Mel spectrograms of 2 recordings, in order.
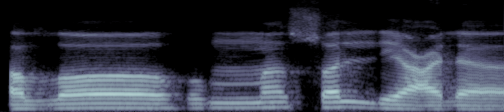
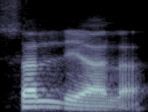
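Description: First: Slow "সাল্লি" with a heavy, emphatic S; correct sad sound. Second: "সাল্লি" with a thin, light S; wrong sin sound. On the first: Teacher correcting the mistake, slow "সাল্লি" with heavy sad S. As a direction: draw it out, "সাল্লি" with thick Arabic sad. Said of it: "সদ দিয়ে উচ্চারণ করতে হবে". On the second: Teacher showing a common mistake, "সাল্লি" with thin sin S. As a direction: say "সাল্লি" with a plain sin instead of heavy sad. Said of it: "সিন থেকে". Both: Shown as a demonstration.

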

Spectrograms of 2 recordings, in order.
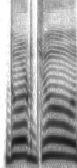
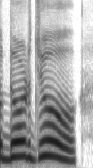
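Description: First: First cry pitched higher, a mild narrated scream; first of two cries for help, higher. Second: Repeated cry for help. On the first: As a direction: call Dodjo out high with urgency. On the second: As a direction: repeat the call, easing down a little. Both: A narrator's reading. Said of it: "બાઈએ ચીસ પાડી".

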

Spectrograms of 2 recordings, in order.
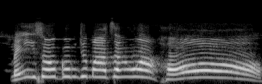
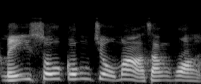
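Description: First: Much higher, hammed-up squeaky warning; mock high warning. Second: Said in the usual way. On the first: Teacher teasing class about swearing, mock high voice. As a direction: repeat it in a silly high voice.

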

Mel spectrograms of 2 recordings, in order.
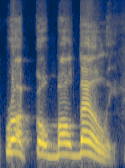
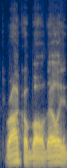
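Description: First: Put-on loud, high, showy Italian accent. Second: Said in the usual way. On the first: Host imitating praise of Rocco Baldelli, big Italian accent. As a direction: belt the name in exaggerated Italian. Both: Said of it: "you got the accent".

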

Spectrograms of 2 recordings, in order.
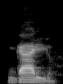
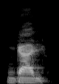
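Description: The two takes are said the same way.

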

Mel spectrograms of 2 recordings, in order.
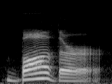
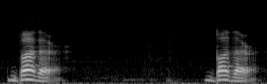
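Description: First: Bother with a strong, loud R at the end; bother, end fully rhotic; strong final er. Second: Casual bother, tongue barely pulled; weak final er. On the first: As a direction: hit the er of bother hard. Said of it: "끝에 er 하고 강하게 발음합니다". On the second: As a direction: let the er of bother fade. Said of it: "이제 약하게 하겠죠". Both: Shown as a demonstration.

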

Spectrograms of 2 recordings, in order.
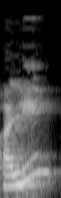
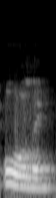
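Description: First: «олень» said the Russian way, stressing -лень; олЕнь with the wrong stress. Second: «олень» stressed on the first syllable, Олень; «олень» with the stress on the opening О; correct stress. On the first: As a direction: stress on the second syllable of «олень», олЕнь. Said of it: "з наголосом на другий склад". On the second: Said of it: "а тут треба говорити". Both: Shown as a demonstration.

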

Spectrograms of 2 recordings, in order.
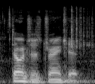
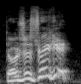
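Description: First: Said in the usual way. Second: Higher, louder urgent yell; alarmed shout. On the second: Real, not acted. Warning partner not to drink.

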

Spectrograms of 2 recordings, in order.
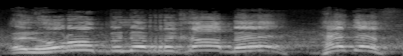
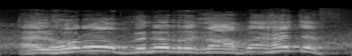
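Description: First: Higher, with a rise on الرقابة; raised catchphrase. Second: Said in the usual way. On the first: Shown as a demonstration. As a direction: sing out الهروب من الرقابة هدف.

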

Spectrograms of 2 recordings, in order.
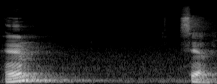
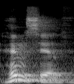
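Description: First: Himself stretched slowly, each sound clear; drawn-out model word. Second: Said in the usual way. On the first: Shown as a demonstration. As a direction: say himself long and careful for the class to copy. (himself ممدودة ببطء للتلقين) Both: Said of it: "شلون أقول نفسه؟".

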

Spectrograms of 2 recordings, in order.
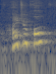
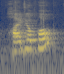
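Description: First: Very high rising question; squeaky, hopeful query; timid question. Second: Said in the usual way. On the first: Real, not acted. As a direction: ask it again in a small high voice. Timid repeat of move.

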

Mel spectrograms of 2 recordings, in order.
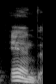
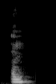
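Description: First: Said in the usual way. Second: "n" for and, d dropped and softer; weak form. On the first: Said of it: "and弱读以后". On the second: Shown as a demonstration. Teacher showing learners weak forms, and reduced to "n". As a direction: shrink and to a soft "n". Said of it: "结尾的的不发音".

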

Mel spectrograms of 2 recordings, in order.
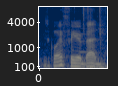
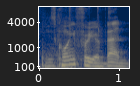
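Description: First: Said in the usual way. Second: Louder warning. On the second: Real, not acted. Warning a teammate, repeated louder.

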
